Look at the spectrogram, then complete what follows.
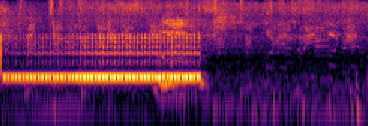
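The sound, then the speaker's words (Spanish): A telephone dial tone signals an incoming call: a loud, steady tone holds for about two seconds, warbles briefly, then cuts off and leaves faint low background noise. “¿Tenemos llamada? ¿Llamada de quién?”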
